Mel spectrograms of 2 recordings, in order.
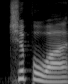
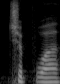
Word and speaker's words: Chippewa: group of people so this Chippewa is a mispronouncing mispronunciation of Ojibwe and anishinabe is what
